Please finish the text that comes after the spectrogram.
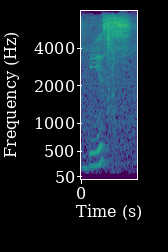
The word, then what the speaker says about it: bus: Or bus, even though Indonesians say it as bis, they will pronounce this as bis.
